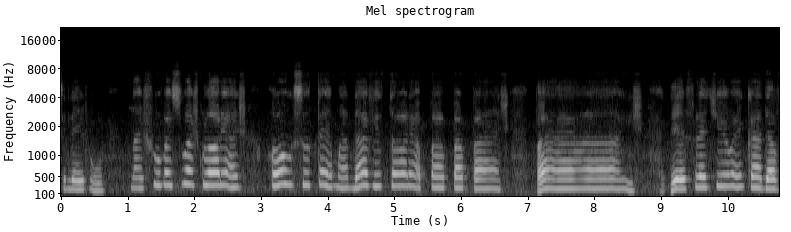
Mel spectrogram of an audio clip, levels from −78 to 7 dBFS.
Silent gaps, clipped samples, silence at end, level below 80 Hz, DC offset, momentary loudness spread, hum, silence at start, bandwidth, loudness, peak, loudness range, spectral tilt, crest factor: none; under 0.1%; 0 s; -68 dBFS; under 0.1%; 12 LU; none; 0 s; 7.8 kHz; -24 LUFS; -8 dBFS; 2 LU; -7.5 dB/octave; 16 dB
